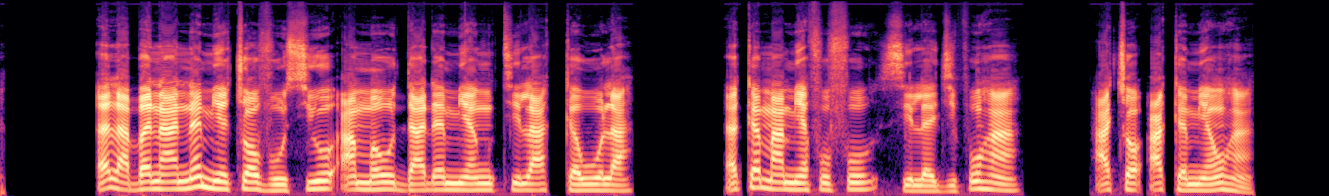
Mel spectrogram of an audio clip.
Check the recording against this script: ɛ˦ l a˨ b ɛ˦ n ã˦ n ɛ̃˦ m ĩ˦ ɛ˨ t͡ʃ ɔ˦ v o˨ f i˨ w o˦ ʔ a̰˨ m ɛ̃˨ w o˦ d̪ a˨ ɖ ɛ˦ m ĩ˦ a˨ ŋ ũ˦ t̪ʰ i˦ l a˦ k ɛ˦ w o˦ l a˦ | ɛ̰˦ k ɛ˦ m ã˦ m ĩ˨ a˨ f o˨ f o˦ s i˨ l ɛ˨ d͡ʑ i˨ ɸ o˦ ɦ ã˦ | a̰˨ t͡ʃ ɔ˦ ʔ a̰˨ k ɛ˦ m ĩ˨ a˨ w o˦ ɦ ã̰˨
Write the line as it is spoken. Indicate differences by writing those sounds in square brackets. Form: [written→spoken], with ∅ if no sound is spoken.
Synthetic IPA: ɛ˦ l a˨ b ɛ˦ n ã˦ n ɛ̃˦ m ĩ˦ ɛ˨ t͡ʃ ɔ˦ v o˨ [f→s] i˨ w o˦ ʔ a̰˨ m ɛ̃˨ w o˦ d̪ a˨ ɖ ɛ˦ m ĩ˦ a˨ ŋ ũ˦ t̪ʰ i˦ l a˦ k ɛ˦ w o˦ l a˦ | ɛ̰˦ k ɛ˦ m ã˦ m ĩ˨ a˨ f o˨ f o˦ s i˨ l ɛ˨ d͡ʑ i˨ ɸ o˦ ɦ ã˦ | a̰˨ t͡ʃ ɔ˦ ʔ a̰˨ k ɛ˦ m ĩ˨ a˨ w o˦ ɦ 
